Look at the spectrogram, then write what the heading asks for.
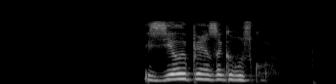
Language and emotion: Russian, neutral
